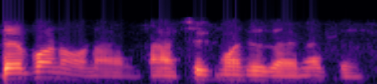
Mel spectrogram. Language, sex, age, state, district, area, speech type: Marathi, male, 30-45, Maharashtra, Yavatmal, urban, conversation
